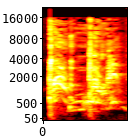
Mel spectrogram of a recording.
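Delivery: loud, high disbelieving what; shocked what. Retold or imitated. Told surgery took thirteen minutes, loud shocked what. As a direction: blurt it out in shock. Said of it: "I was like".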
